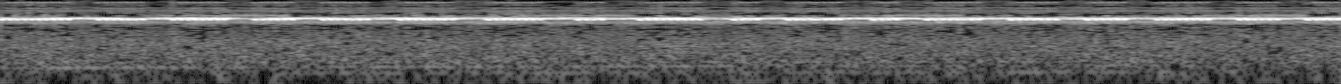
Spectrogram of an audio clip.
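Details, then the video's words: Continuous high insect chirping, rhythmic pulsed trill with slight swells, dense and steady from start to end, offered as background nature sound for relaxation. "Nature Sound of nature sounds scenery L · insect"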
